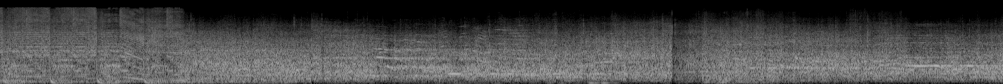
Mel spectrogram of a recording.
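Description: Steady ice hockey arena noise during live play, with faint music and voices underneath. The noise dips briefly about seven seconds in.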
